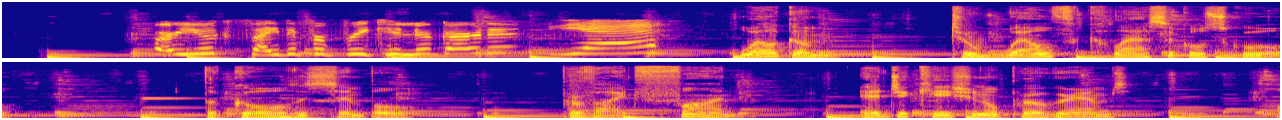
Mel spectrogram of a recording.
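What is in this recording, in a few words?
narration, Male Voice Artist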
